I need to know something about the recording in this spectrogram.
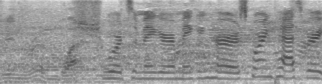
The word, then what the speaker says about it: Schwarzenegger: I love that you do an Austrian accent every time you say her name. That's how you're supposed to say it, you know. Schwarzenegger, I kill you.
